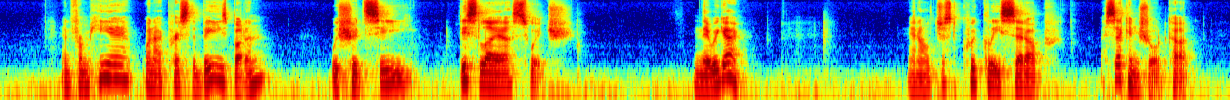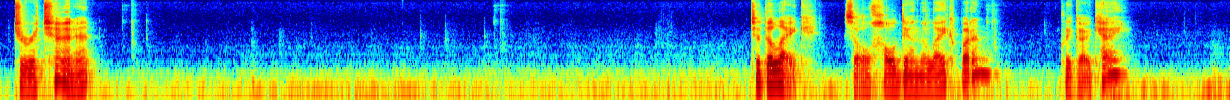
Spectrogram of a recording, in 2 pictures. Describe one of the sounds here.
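A man talks calmly and clearly into a close microphone, in short phrases with pauses.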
